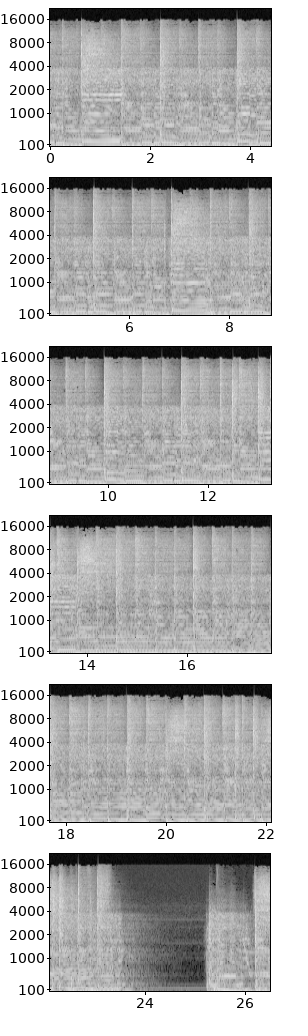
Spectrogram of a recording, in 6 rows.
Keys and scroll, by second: 7.3 Delete, 11.7 Delete, 16.0 Delete, 20.0 Delete.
